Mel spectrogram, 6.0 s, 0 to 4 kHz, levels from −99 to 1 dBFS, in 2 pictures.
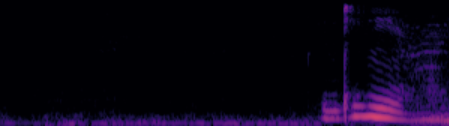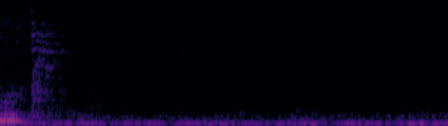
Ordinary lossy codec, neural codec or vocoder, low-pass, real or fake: none; codec, 44.1 kHz, 1.7 kbps, Pupu-Codec; 3.6 kHz; fake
